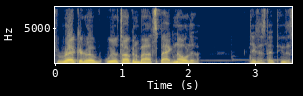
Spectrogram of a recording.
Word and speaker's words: Spagnuolo: Joe, we was talking off the record we were talking about Spagnolia. I think that's how you say his name. Yeah. Spagnolia, yeah.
